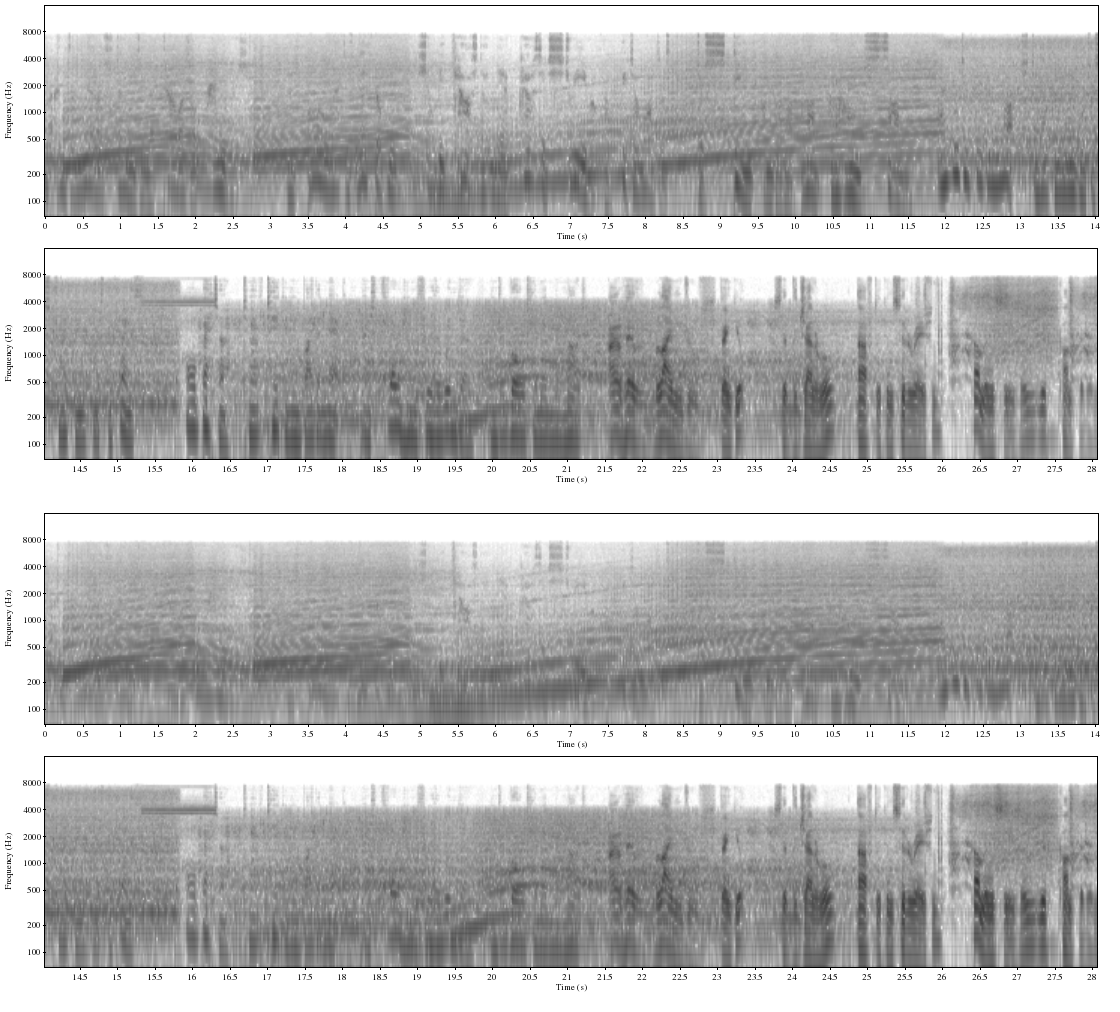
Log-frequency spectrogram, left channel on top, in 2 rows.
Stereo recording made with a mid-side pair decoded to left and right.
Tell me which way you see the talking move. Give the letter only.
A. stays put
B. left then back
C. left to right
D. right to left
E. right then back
C.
